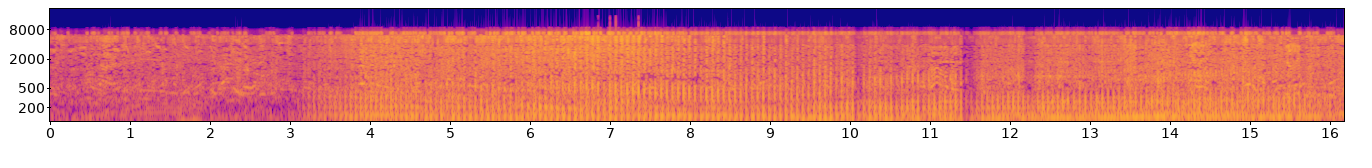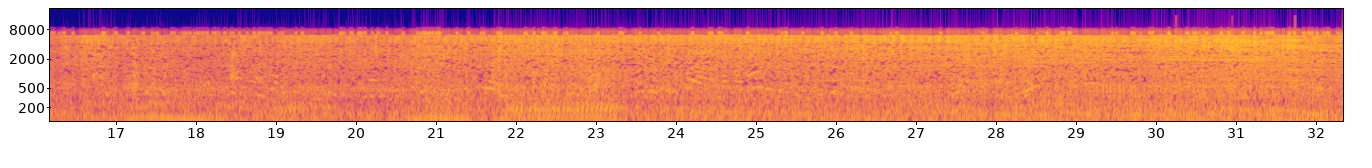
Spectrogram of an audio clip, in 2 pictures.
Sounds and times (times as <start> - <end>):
Speech: 0.0 - 5.7, 10.4 - 12.2, 13.5 - 30.3
Motorcycle: 0.0 - 32.3
Outside, rural or natural: 0.0 - 32.3.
